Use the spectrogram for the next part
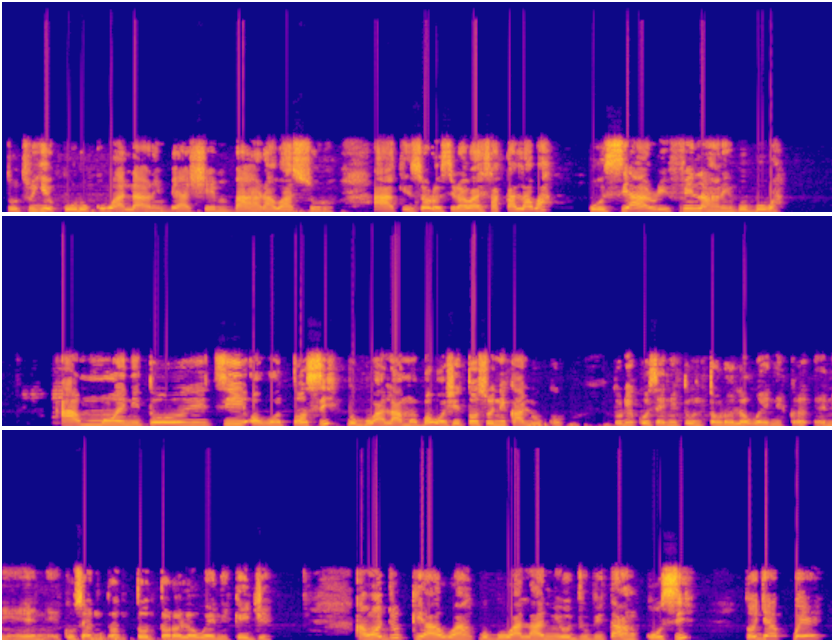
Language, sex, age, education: Yoruba, female, 30-45, tertiary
